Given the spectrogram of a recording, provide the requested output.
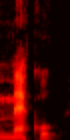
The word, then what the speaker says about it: Mako: também explicando um pouco da logo, esse símbolo, ele é um adinkra, é um adinkra que se escreve Mako, mas a pronúncia é Meko, e ele significa oportunidade e desenvolvimento.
